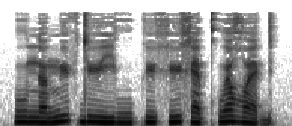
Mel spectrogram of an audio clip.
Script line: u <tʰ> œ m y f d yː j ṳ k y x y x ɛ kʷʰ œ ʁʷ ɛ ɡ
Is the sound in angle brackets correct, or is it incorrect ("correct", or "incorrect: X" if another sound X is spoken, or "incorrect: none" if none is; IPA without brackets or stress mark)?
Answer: incorrect: n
